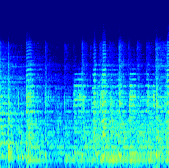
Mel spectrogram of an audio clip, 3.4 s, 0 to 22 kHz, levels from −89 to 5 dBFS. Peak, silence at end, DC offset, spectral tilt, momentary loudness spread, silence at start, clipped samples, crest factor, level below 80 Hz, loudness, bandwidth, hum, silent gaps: -18 dBFS; 0 s; under 0.1%; -4.5 dB/octave; 10 LU; 0 s; under 0.1%; 18 dB; -58 dBFS; -36 LUFS; 12.5 kHz; none; none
